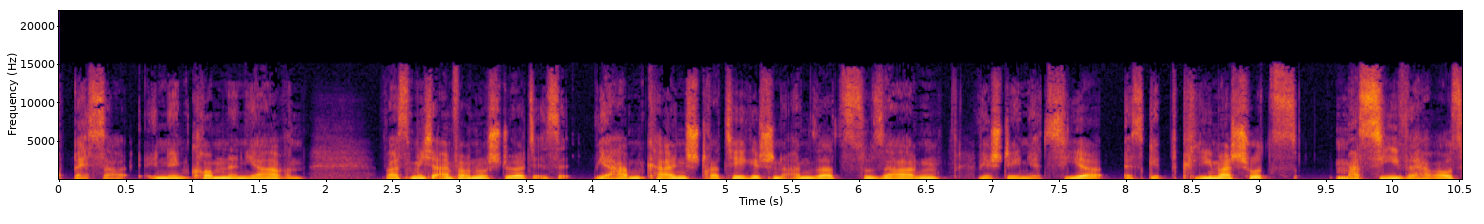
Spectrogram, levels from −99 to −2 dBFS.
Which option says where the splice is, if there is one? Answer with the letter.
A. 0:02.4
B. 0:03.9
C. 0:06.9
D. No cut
C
